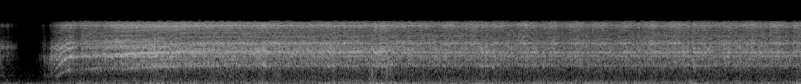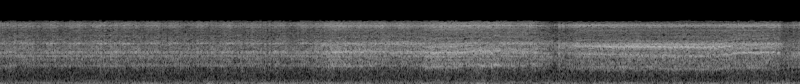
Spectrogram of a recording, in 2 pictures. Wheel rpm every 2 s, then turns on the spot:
110, 230, 240, 240, 230, 230, 220, 210.
none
